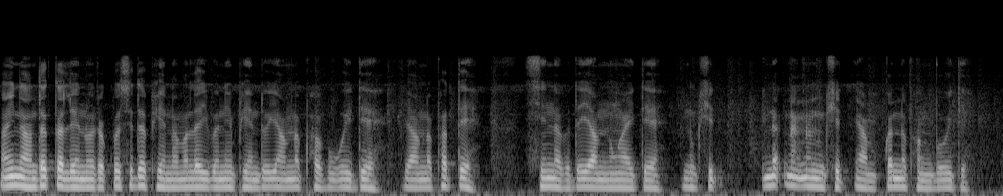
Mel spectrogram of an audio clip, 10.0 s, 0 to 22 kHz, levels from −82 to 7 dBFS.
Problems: none marked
